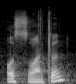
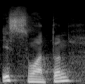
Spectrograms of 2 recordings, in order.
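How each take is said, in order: First: The word begins with a 'u' vowel. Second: The word begins with an 'i' vowel. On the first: This is one traditional reading of the verse. "uswah ini harakatnya dhammah" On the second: This is another traditional reading of the verse. "Pakai kasrah"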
